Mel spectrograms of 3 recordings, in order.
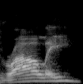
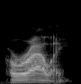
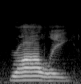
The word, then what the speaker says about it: Raleigh: North Carolina question yes the correct pronunciation is Raleigh not Rally Raleigh thank you you're exactly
